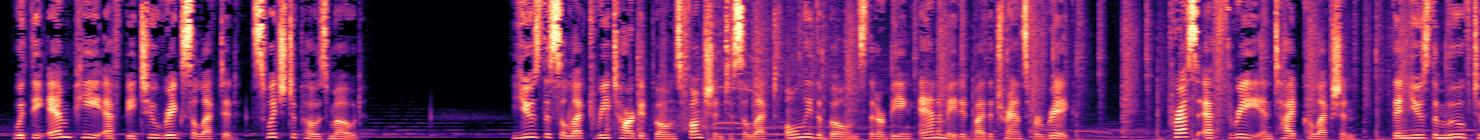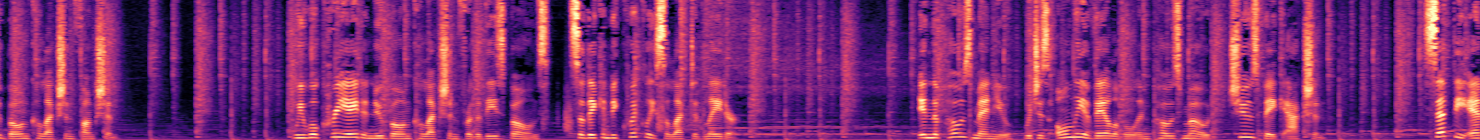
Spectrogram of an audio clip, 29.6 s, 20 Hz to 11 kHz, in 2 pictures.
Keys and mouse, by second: 2.9-4.5 drag, 7.0 click, 11.6 F3, 14.2 l, 28.8-29.6 drag.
